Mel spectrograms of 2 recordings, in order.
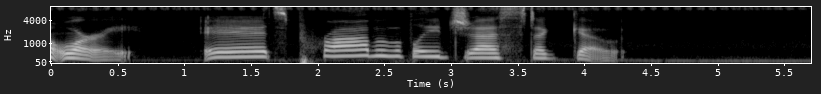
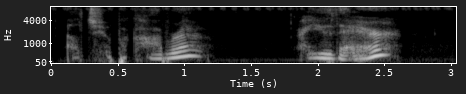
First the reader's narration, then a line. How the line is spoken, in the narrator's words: you might whisper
